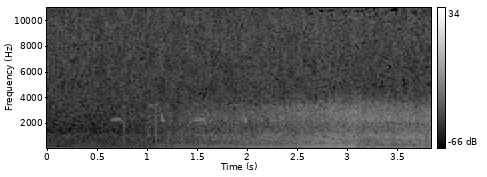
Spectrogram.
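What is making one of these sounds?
A car engine hums as the car drives up.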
